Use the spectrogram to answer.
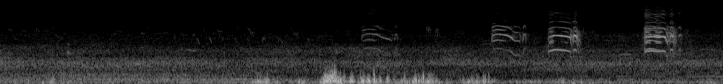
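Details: Black tern in the Netherlands: short, high, harsh calls in quick clusters during the second half, over a low, muffled rumble of louder lower sounds and steady background noise.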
